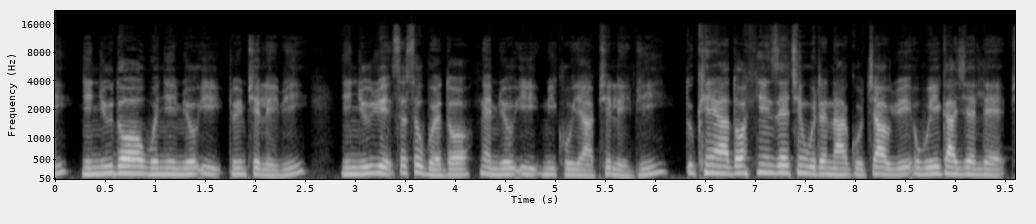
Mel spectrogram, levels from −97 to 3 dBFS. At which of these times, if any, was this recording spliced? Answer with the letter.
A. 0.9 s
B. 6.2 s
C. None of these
B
